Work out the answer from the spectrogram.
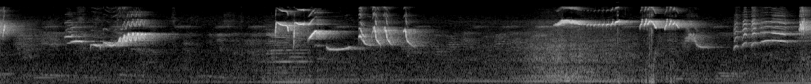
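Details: Orange-headed thrush giving separate bursts of sharp, sliding whistles and rattling notes, with short silent gaps between phrases and a faint low hum underneath.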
